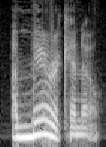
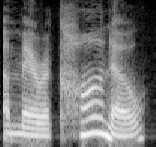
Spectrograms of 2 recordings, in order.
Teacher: switch the stress to the ka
